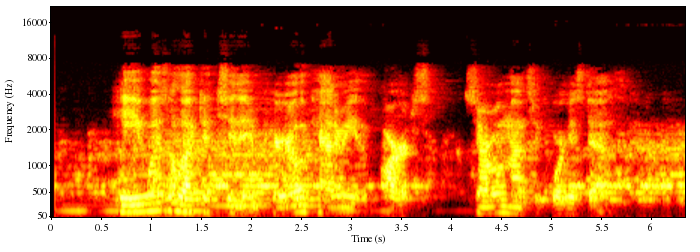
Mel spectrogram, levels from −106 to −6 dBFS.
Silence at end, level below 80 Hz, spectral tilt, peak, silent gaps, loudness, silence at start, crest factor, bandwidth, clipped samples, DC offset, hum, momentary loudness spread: 0 s; -66 dBFS; -4 dB/octave; -2 dBFS; none; -21 LUFS; 0 s; 20 dB; 7.4 kHz; under 0.1%; under 0.1%; none; 12 LU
